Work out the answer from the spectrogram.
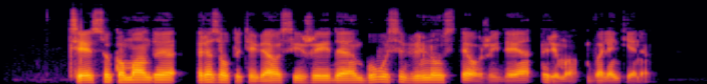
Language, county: Lithuanian, Vilnius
